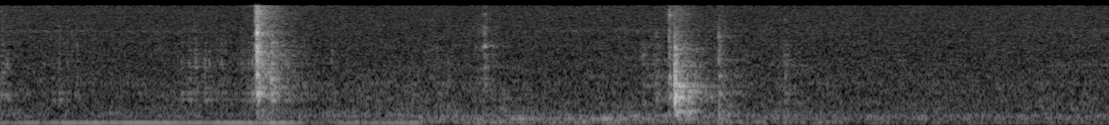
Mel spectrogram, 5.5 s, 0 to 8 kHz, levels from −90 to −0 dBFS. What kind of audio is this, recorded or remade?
recorded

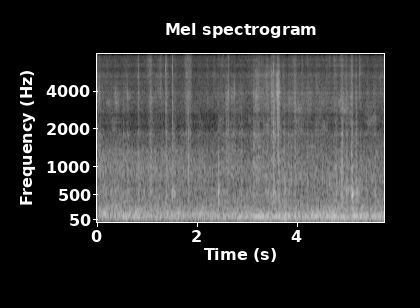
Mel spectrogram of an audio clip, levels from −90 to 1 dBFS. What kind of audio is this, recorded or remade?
remade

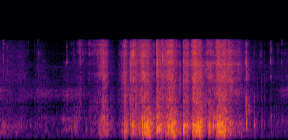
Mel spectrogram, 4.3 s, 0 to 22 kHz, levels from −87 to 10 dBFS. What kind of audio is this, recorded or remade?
recorded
